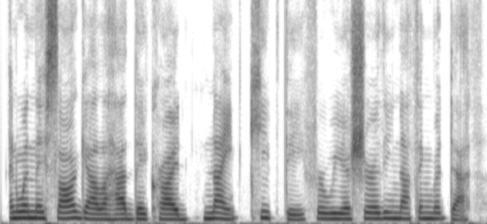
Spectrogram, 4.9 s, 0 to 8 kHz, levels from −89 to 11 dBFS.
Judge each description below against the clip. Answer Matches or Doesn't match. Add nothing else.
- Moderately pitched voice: Doesn't match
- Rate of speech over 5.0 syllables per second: Doesn't match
